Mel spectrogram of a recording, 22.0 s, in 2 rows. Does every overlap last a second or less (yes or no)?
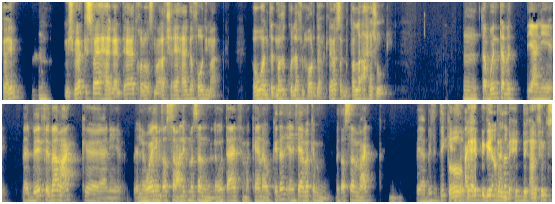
no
